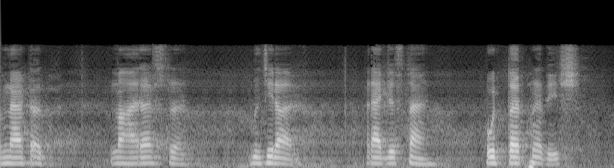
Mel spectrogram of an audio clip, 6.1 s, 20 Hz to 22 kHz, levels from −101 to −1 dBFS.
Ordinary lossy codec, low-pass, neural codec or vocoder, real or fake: AAC, 48 kbps; 7.2 kHz; codec, 16 kHz, 1 kbps, FunCodec, trained on Chinese and English, 50 frames a second; fake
